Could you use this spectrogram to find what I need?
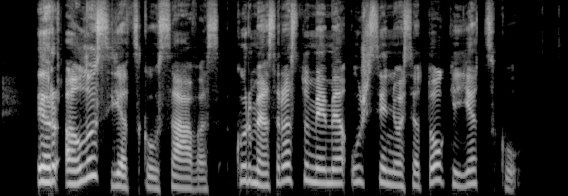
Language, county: Lithuanian, Alytus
